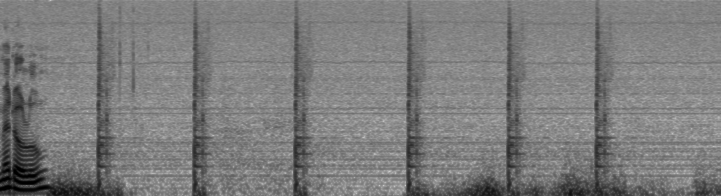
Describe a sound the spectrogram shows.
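Footsteps clank on metal ladder rungs.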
